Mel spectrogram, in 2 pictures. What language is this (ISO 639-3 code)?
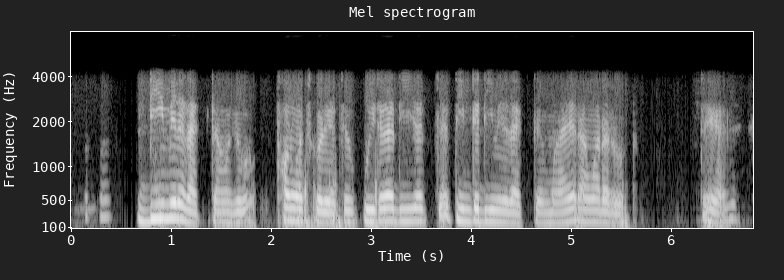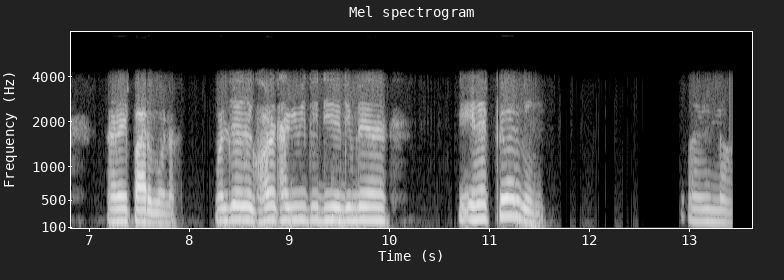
ben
